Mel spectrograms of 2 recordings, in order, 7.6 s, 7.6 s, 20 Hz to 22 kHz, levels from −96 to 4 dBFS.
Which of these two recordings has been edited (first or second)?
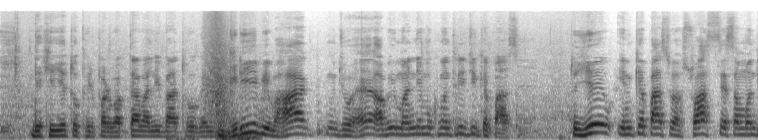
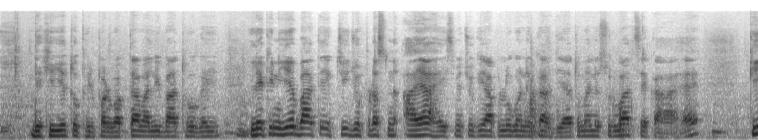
first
